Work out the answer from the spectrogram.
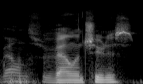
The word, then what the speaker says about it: Valanciunas: Valanciunas. Valanciunas, yeah.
